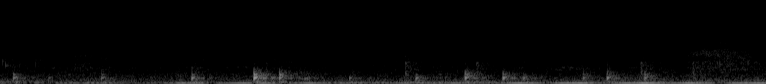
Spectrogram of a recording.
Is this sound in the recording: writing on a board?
yes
